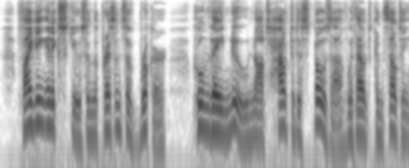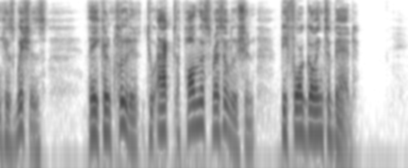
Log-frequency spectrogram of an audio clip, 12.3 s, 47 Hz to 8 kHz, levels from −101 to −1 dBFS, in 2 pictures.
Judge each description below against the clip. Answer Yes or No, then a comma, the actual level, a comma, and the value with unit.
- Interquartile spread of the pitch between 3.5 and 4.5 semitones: Yes, average, 4.2 semitones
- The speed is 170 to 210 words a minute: No, average, 150 wpm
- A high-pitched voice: No, low, 135 Hz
